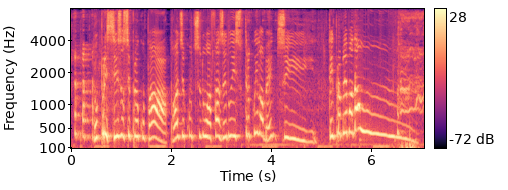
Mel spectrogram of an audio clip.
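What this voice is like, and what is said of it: Imitates another person's voice. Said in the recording (Portuguese): “melhor que eu imitando Gugu”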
